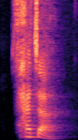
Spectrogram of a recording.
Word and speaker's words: 사자: 저승 사자라고 표현을 했는데이 사자라고 하는 단어하고 사자. 동물 사자 있죠? 라이언. 그 사자하고 발음이 같아. 저승 사자와 동물 사자가 발음이 같아요.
